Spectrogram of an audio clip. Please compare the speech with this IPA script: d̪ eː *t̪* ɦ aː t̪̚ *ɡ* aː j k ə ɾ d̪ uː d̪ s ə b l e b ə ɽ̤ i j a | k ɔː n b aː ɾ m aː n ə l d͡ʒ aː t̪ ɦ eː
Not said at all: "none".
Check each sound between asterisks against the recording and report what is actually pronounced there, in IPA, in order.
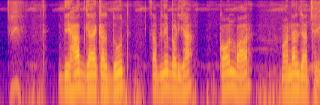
none, ɡ

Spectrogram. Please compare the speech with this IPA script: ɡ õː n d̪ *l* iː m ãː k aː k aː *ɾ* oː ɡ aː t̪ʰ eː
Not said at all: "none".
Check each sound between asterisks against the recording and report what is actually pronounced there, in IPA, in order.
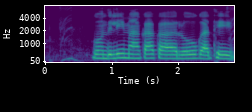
l, ɾ

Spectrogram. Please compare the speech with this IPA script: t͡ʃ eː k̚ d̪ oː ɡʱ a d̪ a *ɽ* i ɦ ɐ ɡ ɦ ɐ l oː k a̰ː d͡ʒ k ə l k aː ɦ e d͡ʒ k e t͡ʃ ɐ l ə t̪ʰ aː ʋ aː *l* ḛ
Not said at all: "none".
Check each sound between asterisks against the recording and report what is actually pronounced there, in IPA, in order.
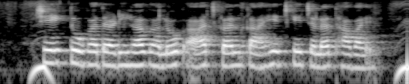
ɽ, none

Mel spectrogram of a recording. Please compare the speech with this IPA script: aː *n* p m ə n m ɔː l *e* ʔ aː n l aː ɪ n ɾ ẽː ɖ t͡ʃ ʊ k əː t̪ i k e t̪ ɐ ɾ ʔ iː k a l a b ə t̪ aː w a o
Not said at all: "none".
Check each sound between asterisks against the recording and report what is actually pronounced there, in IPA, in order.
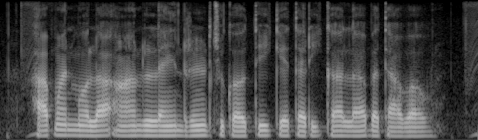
none, a

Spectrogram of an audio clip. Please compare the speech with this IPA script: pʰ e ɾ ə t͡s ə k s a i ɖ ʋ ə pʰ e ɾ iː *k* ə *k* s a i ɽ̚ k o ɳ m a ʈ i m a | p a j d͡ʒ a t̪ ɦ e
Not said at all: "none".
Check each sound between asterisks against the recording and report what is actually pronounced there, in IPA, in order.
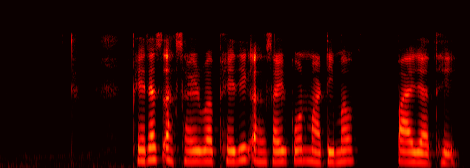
k, k

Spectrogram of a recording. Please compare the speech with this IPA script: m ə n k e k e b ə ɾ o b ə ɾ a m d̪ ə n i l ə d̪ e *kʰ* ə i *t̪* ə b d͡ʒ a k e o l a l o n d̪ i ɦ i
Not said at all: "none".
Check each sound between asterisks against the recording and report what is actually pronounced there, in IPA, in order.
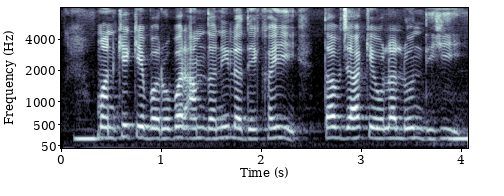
kʰ, t̪

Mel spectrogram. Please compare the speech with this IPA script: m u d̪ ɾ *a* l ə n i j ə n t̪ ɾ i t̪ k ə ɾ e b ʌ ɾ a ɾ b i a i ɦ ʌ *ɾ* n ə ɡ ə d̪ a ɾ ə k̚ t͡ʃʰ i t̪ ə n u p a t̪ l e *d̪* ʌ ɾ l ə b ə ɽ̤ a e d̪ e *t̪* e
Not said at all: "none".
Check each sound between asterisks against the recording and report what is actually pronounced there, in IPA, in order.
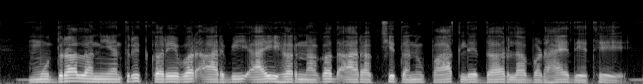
a, ɾ, d̪, t̪ʰ

